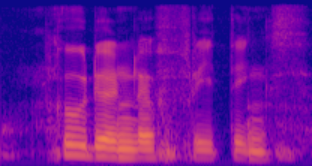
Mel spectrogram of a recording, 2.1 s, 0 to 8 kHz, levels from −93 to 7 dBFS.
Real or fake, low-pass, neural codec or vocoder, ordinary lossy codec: real; 7.2 kHz; none; none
